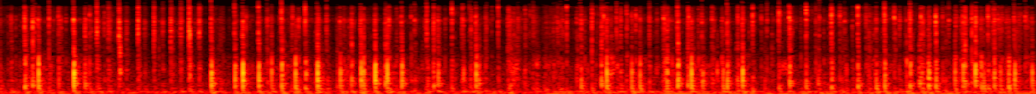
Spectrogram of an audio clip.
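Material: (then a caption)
Plastic. Fingertips type and tap fast across the backlit black plastic keys of a laptop keyboard set in an aluminum body. A dense, rapid stream of short, dry clicks is heard, with brighter, louder bursts in places over a faint steady low hum. Each tap dies away almost instantly, with no ring.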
